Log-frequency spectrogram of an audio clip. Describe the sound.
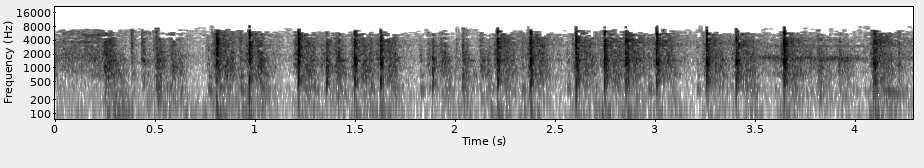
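Typing on a mechanical machine: many sharp, clacking keystrokes in an uneven, fairly quick rhythm, with occasional brief pauses.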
